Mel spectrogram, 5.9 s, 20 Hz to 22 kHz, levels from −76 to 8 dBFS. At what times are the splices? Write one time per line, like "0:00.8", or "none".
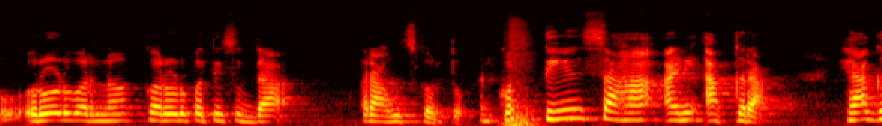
0:03.4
